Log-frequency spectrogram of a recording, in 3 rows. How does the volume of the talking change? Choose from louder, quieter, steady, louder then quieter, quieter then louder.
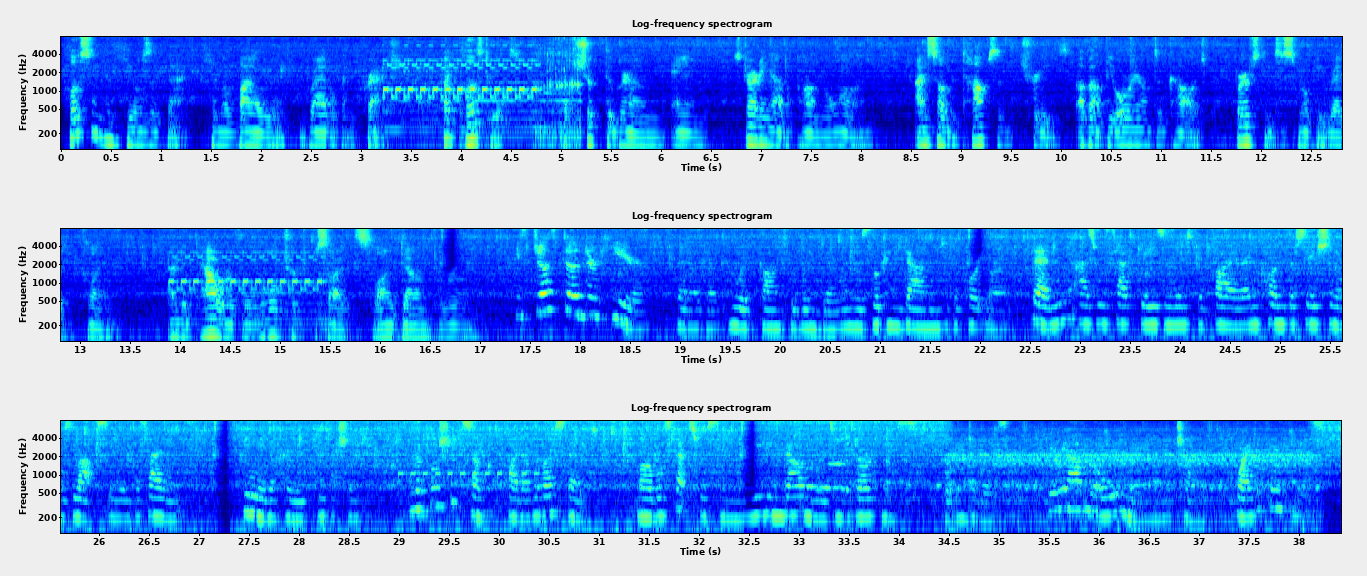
steady.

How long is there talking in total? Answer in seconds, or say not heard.
38 s.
